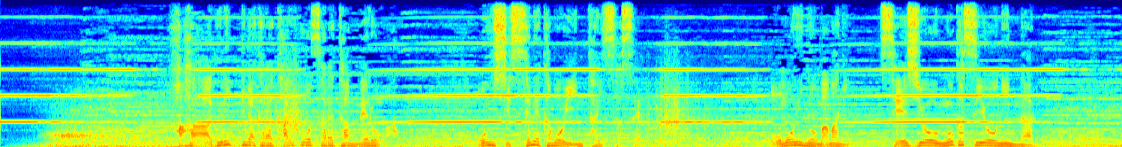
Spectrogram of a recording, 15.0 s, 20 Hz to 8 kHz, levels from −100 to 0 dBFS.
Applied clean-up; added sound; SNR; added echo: none; Bowed string instrument; 5 dB; none.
